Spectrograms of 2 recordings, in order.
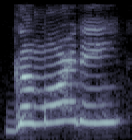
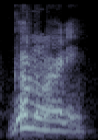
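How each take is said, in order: First: It is said warmly and with excitement. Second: It is said in a flat, grumpy way. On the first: The greeting is sincerely meant. The speaker calls it right. "you genuinely mean it. It's not fake. ... you really should sound excited" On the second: The speaker is in a bad mood. The speaker calls it wrong.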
